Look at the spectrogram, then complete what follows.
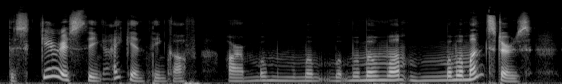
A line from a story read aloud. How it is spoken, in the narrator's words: stammered Angel, who had become a monster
